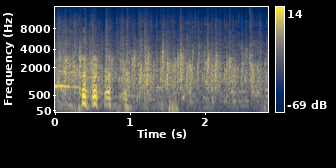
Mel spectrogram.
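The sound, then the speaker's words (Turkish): An audience applauds steadily for a few seconds, a dense wash of many hands clapping at once, with some voices and laughter mixed in near the start. “Bu Arkadaşlar bir alkışlayın, belki tedavi amaçlı.”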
